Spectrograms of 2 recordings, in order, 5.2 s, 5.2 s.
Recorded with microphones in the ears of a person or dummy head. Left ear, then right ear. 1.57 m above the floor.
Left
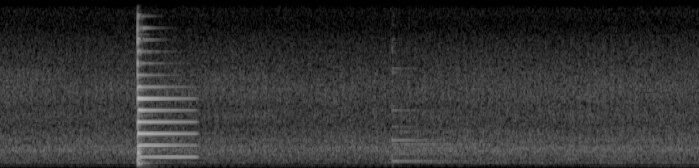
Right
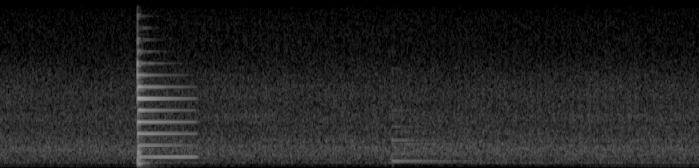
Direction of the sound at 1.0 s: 30° left (ahead or behind).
